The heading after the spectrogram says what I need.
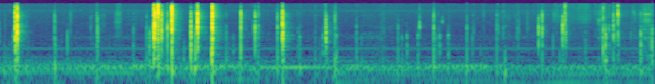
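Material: Plastic foil.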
